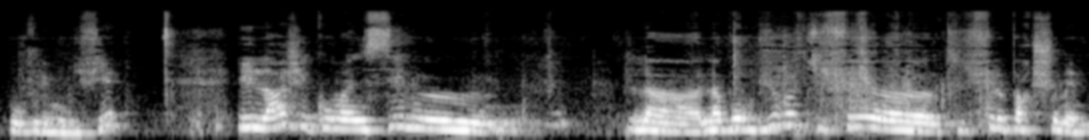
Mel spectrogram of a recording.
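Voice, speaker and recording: Hesitant woman showing her stitching, gravelly. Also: fairly high pitch, animated, takes it slowly, mellow, slight background noise. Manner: hesitant, many fillers and restarts. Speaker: embroidery vlogger. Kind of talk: casual show-and-tell chat.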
